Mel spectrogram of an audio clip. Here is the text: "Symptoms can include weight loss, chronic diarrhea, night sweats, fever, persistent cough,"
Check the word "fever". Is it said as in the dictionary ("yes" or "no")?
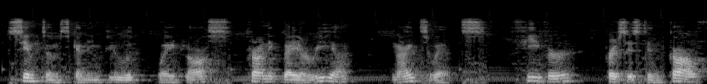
yes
